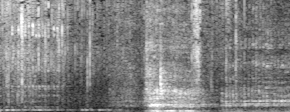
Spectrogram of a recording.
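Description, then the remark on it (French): A large black tiger with silver stripes, a garland of flowers draped around its neck, lets out a deep, rumbling roar that swells suddenly after a low growling lead-in, then fades into a lingering throaty rumble. Fairly loud, with no voices. “C'est un tigre, grand et noir avec des rayures argentées, un collier de fleurs drapé autour du cou”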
